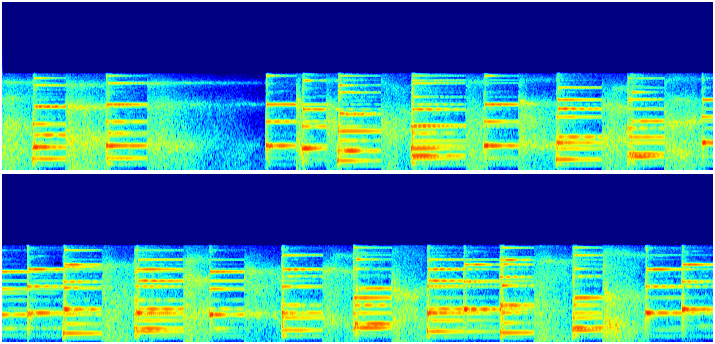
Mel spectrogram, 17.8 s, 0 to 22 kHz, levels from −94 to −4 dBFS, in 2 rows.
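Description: A voice detector at the sender likely toggled transmission repeatedly, swapping sound for comfort noise from 0.0 to 8.74 s, 10.14 to 14.2 s, and 15.54 to 16.92 s. The audio is chopped there.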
